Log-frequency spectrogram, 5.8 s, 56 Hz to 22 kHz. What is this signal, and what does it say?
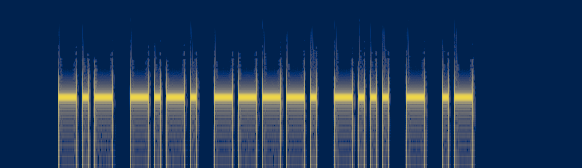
Morse code, heard as a keyed tone, about 20 wpm, 700 Hz. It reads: KC9BTA
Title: USA Call Signs Repeated 2x 20wpm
